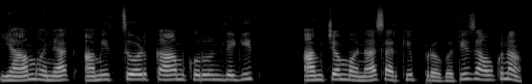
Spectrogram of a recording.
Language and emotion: Goan Konkani, sad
